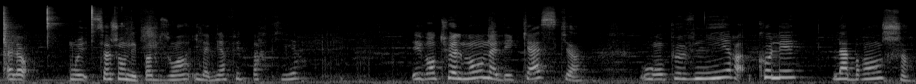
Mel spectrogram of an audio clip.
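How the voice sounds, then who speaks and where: With background music playing, a woman presents an informal tutorial for a motorcycle gear channel, handling the parts as she explains each step. Her voice is a little high and a little slow.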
